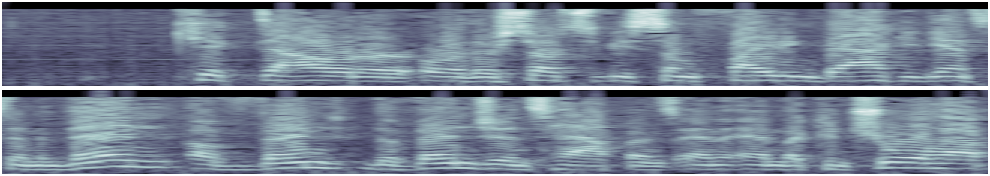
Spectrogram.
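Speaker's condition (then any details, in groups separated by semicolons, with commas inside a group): No condition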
